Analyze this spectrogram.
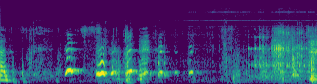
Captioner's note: laughter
